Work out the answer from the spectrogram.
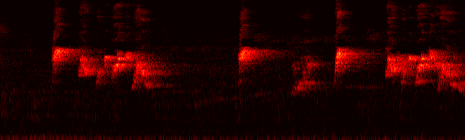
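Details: Two-season red-whiskered bulbul from Quảng Nam, Vietnam, singing loud, clear phrases of quick whistled notes that rise then tumble downward, four bursts spaced about a second apart, little background noise.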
